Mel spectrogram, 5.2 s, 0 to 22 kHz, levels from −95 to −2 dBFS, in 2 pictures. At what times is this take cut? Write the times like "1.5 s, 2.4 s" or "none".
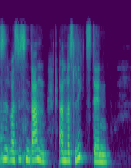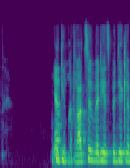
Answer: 1.2 s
